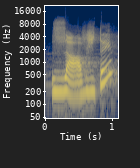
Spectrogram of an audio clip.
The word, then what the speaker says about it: завжди: Завжди і завжди.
